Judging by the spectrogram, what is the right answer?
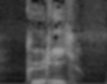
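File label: "curie", Dutch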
